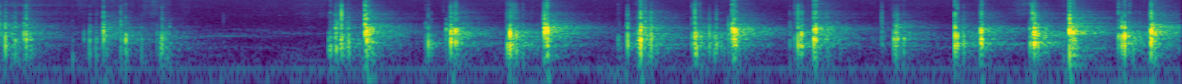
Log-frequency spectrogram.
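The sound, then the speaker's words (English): Corks rattle as they are shaken in a container, a busy run of dry clattering bursts in an uneven, rhythmic pattern, with a brief lull early on before the shaking picks up again. “The reason I like the corks is because the sound they make when they're shaken in a container is sort of a substantial clutter, like that of a wagon or a bus.”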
